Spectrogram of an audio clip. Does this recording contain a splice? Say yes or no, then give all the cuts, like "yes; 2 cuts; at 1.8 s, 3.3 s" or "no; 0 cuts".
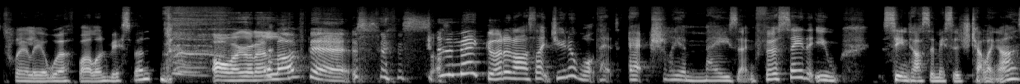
no; 0 cuts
